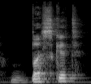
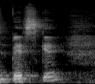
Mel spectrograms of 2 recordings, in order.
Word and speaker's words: biscuit: takes the uh and I've put it phonetically here so I can see how he says it buscuit um as he as he says biscuit I've never heard anyone describe it as as like this but you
